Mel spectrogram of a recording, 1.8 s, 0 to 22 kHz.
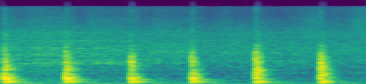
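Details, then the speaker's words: Mercedes C63 AMG door tap test: seven dull, low knocks, deadened with no ring, sounding different from elsewhere; thick body filler under the paint, door really should have been replaced. "Hier hört sich es komplett anders an. Merkst du richtig, dass hier irgendwie mehr Material da ist? Viel mehr Material, viel, viel mehr."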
